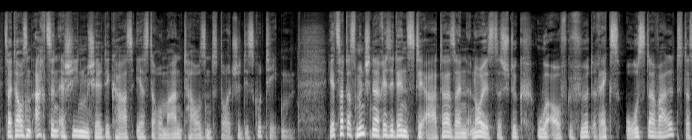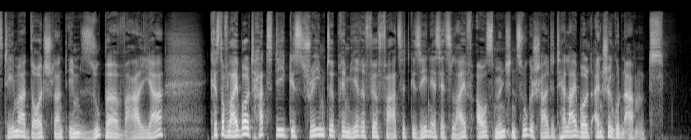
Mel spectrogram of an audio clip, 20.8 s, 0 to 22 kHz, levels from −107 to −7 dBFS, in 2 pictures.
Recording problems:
none

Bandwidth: 15 kHz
